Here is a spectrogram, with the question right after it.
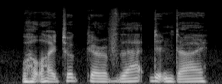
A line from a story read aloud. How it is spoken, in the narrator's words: I said with a little laugh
